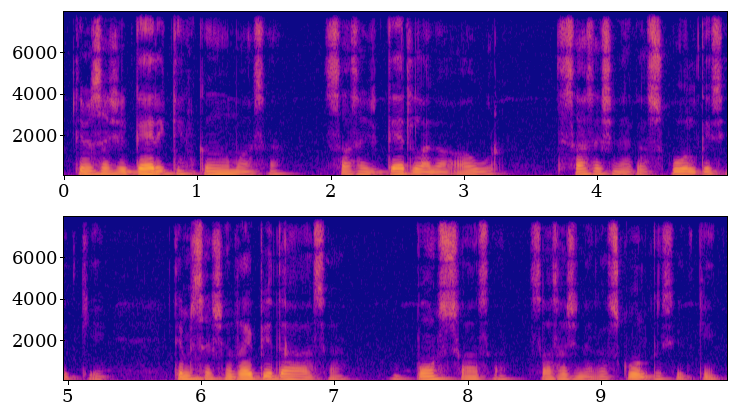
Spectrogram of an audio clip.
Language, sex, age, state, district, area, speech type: Kashmiri, male, 30-45, Jammu and Kashmir, Baramulla, rural, spontaneous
